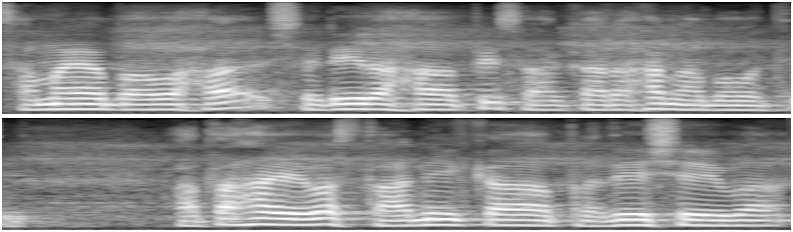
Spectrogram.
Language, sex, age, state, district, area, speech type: Sanskrit, male, 45-60, Telangana, Karimnagar, urban, spontaneous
